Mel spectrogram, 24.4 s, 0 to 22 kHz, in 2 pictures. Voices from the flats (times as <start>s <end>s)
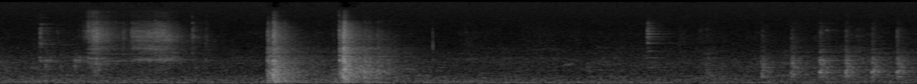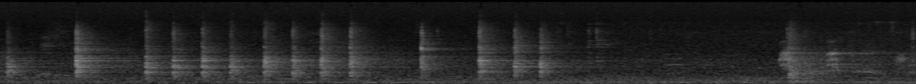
22.6s 24.4s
